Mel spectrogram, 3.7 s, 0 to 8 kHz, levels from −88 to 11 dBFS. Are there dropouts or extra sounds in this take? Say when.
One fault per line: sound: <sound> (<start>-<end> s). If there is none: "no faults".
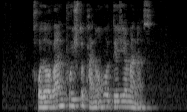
no faults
